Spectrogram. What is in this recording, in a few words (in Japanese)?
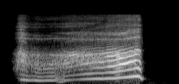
Vox Casting jp; kingsraid; voices heroes jp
